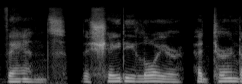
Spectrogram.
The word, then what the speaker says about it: Vance: Beatrice Carver, pronounced Carver, was still dodging questions about the vault key, while Clarence Vernon, pronounced Vernon, the dark-coated stalker, and Cyrus Vance, pronounced Vans, the shady lawyer, had turned our closed case into a live wire.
